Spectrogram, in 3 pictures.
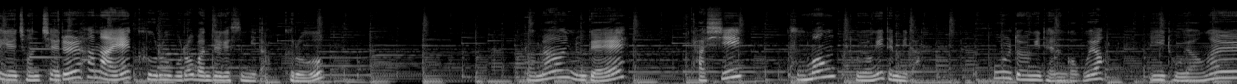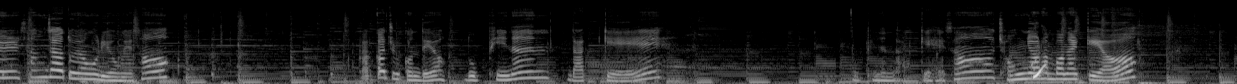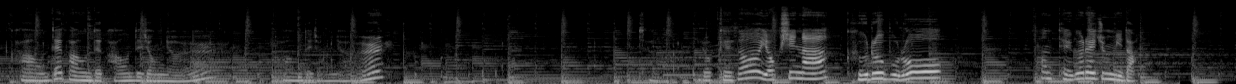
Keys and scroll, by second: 23.8 l.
